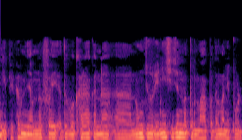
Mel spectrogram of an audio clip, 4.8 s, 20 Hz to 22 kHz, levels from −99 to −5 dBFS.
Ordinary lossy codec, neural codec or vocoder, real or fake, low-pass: MP3, 32 kbps; none; real; 7.2 kHz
